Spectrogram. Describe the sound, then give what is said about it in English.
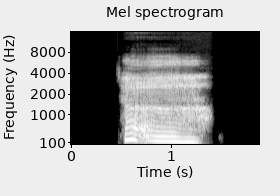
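A single loud vocal exclamation, a voice mimicking a shocked gasp as a drawn-out, voiced 'aah' lasting about a second, with silence before and after. “Insert shocked gasp here.”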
